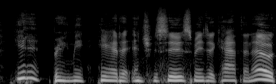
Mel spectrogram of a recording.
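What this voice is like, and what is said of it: Breathy, babyish sexy girl voice. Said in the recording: “She does this weird, very Auntie Anna voice, which is like Jessica Rabbit meets a baby ... This is your sexy girl voice that you're doing right now? ... this sexy girl voice”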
